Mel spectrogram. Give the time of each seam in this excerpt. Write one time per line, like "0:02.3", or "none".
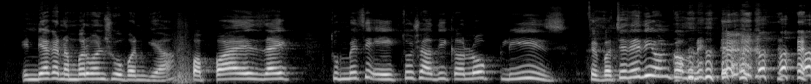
0:01.8
0:05.7

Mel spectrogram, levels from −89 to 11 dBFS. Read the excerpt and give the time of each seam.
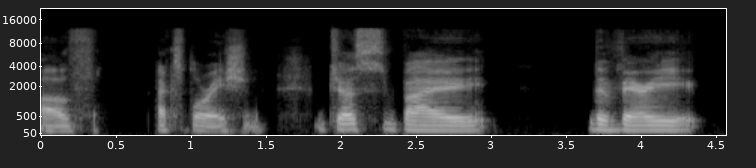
0:01.8

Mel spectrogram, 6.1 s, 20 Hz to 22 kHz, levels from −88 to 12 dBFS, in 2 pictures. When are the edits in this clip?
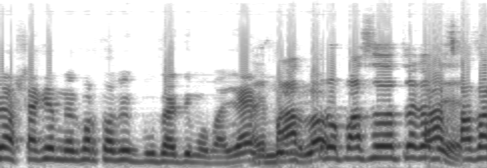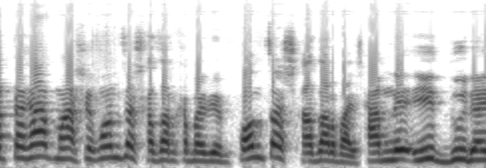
none

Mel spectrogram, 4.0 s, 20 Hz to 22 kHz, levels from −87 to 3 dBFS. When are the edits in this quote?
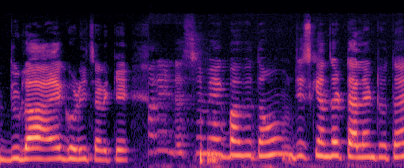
0:01.4

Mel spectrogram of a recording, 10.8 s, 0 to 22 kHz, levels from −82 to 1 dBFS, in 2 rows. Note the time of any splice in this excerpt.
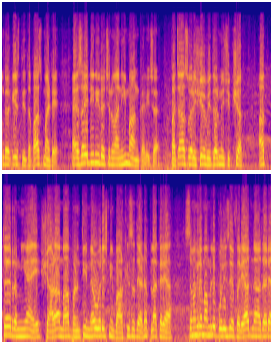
none

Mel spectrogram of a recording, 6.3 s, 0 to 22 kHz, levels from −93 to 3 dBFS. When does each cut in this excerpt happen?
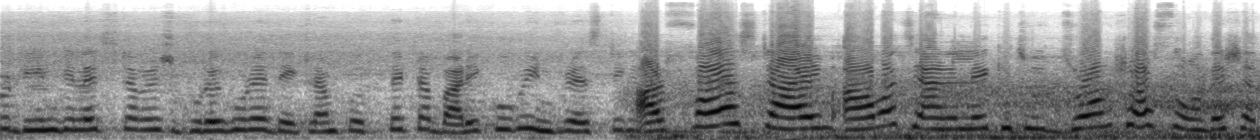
0:03.1

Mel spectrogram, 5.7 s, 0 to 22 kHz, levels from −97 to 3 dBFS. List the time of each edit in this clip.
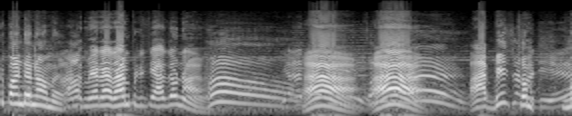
none

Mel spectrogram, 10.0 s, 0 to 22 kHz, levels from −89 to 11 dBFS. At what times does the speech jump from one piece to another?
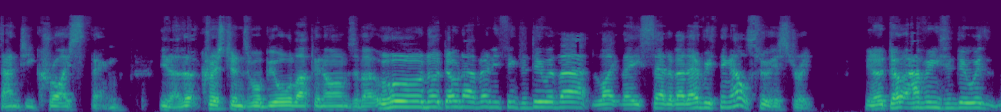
none

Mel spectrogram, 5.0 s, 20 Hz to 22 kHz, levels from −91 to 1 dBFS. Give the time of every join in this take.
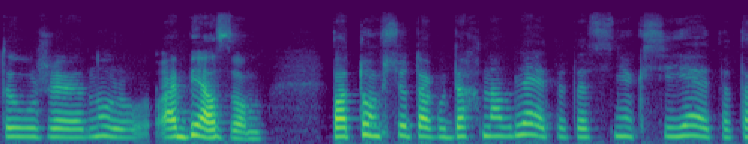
0:02.1

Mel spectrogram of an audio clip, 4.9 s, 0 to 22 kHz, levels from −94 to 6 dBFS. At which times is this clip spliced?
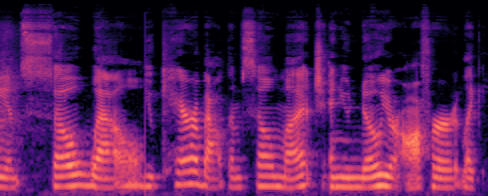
0:01.5

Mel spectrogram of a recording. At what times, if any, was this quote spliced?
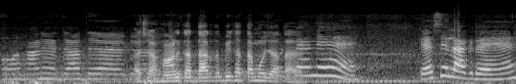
0:03.0

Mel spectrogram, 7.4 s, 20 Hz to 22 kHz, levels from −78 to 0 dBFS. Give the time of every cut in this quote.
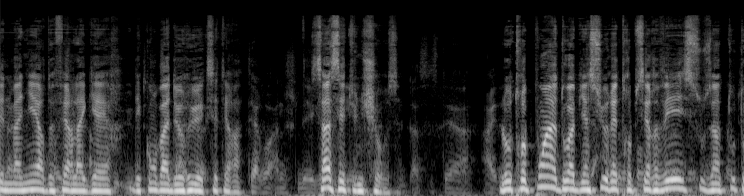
none

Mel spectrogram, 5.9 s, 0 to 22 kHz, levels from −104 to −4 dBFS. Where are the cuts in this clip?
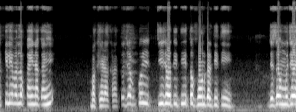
0:02.5

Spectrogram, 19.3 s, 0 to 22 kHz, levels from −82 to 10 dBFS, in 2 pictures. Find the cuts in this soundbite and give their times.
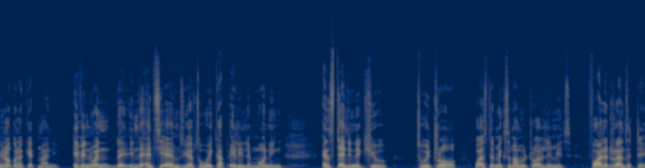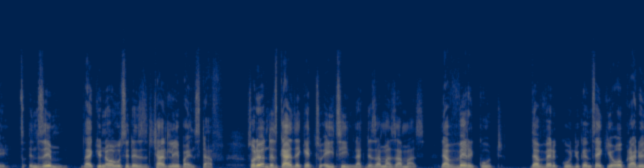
0:10.1

